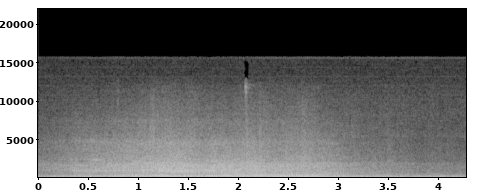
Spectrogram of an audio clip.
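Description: A clay delivery truck driving past: its noise swells over the first second, peaks, then fades away toward the end.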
